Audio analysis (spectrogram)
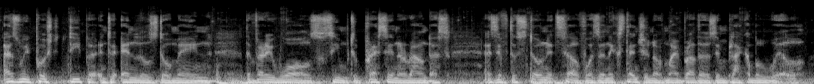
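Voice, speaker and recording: Really low male voice, grave dramatic audio drama narration, loud music under it. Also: brisk. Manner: grave, intense, theatrical. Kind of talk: dramatic scripted first-person narration.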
